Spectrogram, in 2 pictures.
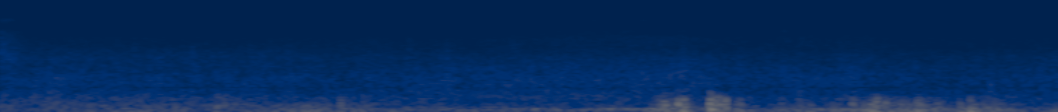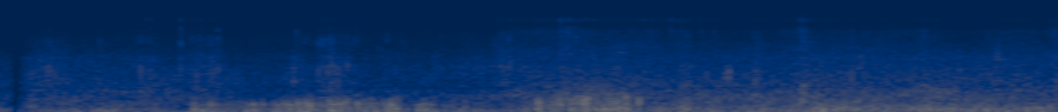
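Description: Wind buffeting the microphone: an irregular low rumble that gets stronger about three seconds in, with a momentary drop-out about halfway through.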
